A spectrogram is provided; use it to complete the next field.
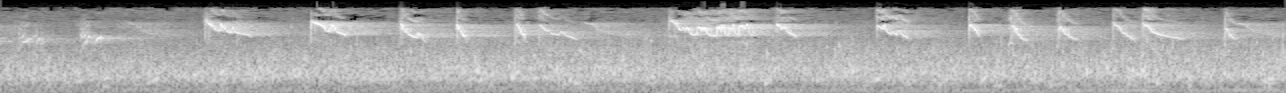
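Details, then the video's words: White-eye of the ngalas type singing a full-fill training song for caged birds: bright high whistles sweeping sharply downward, delivered in quick bursts with short pauses, over a constant soft hiss. "masteran burung pleci ngalas full isian"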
